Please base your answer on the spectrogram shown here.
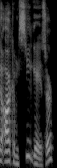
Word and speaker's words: Arkham Seagazer: continent altogether, under King Arkham Seagazer, How spell that? Arkham Seagazer? Like Arkham Yeah, from Arkham Asylum, but Arkham and then Seagazer, yeah, Seagazer.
